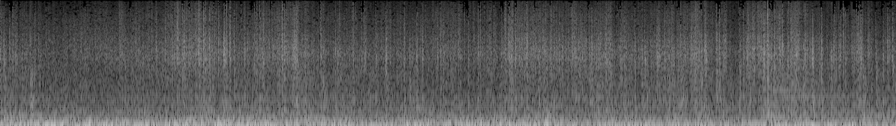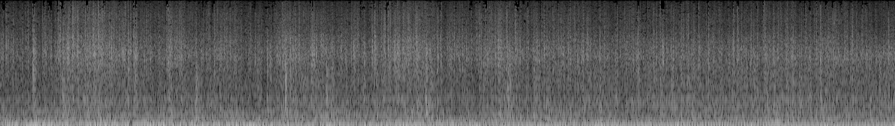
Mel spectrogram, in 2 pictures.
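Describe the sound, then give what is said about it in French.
Steady, dense rain pattering on a surface, with a low rumble of thunder rolling underneath throughout. No voices, just a continuous, even downpour. “Les oiseaux réfugiés dans les arbres, comme vous, à l'abri de la pluie et au cœur de l'orage.”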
